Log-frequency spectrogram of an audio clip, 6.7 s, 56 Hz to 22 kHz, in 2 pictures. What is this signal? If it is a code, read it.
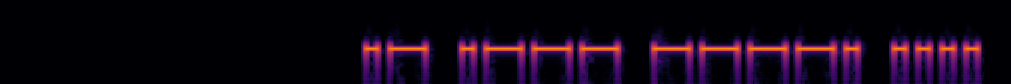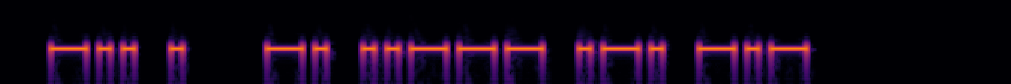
Morse code, heard as a keyed tone, about 32 wpm, 700 Hz. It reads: AJ9H DE N2RK
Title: USA Callsign DE Callsign - 4 Characters - 30wpm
